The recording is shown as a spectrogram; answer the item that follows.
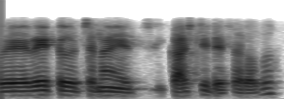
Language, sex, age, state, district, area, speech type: Kannada, male, 45-60, Karnataka, Gadag, rural, conversation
